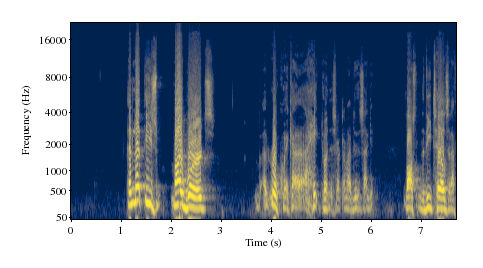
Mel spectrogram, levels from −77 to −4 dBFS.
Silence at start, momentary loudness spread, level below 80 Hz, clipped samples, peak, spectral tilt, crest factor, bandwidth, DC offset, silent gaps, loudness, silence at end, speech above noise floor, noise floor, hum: 1.1 s; 18 LU; -40 dBFS; 2%; 0 dBFS; -5 dB/octave; 10 dB; 19 kHz; under 0.1%; none; -9 LUFS; 0.05 s; 54 dB; -63 dBFS; none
